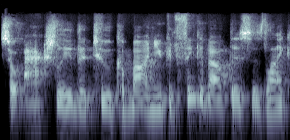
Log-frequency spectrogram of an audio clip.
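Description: Here a man with an American accent speaks at a fairly low pitch. His pitch variation is ordinary. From New York, Brooklyn. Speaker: psychologist. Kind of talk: interview conversation.

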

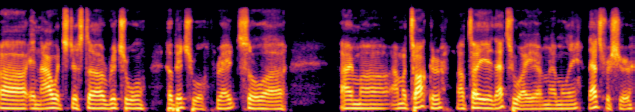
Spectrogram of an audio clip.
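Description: In a very clean recording with a silent background, a man speaks at medium pitch. His delivery is fairly slow, with monotone, flat intonation. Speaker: building science professional. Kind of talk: casual chat. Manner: halting, with many repeated words; talkative.

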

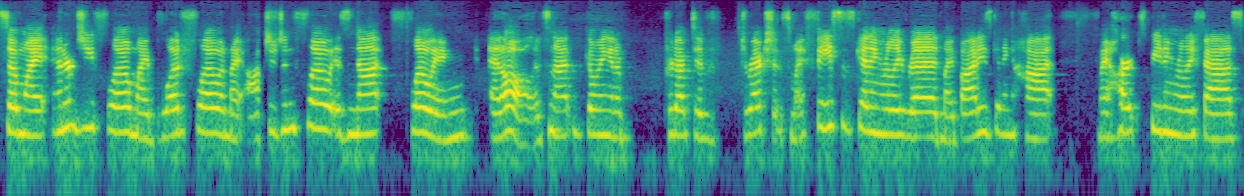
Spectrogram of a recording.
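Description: A woman with an American accent talks at a moderate pace in a high voice, her intonation fairly even. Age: 50s. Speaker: law professor. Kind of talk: interview.

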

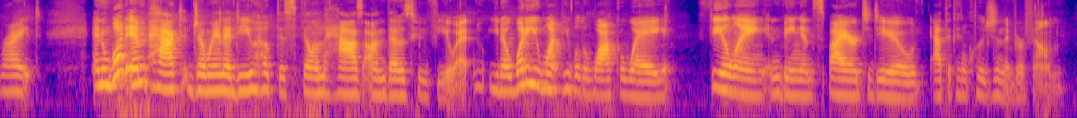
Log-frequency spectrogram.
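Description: A normal speaking voice at a moderate pace, with ordinary pitch variation and big swings in loudness. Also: woman, medium pitch for a woman. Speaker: podcast host. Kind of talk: interview. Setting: studio.

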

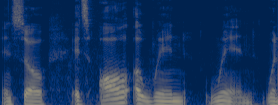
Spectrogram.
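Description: This is a man speaking. His pitch is fairly low. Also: very clean recording, silent background. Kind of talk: infomercial-style sales pitch, a brisk scripted ad read. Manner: upbeat, salesy and bright, rattling off product lists with polished enthusiasm.

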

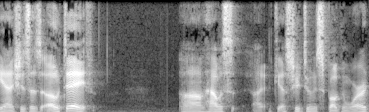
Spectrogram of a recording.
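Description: Speaking with an American accent at a moderate pace, a man uses a fairly low pitch and ordinary pitch variation. The recording is very clean, with a silent background. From New York, the Bronx. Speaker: storyteller. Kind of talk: interview. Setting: interview in Brooklyn.

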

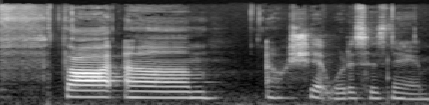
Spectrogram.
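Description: Against a silent background in a very clean recording, someone with an American accent speaks at a very slow pace. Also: woman. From New Jersey, near Atlantic City. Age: 20s. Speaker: comedian. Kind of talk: casual chat.

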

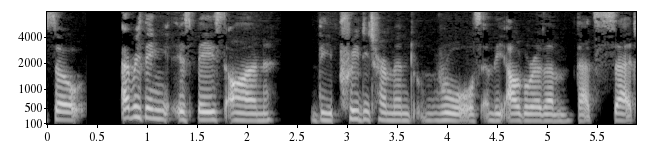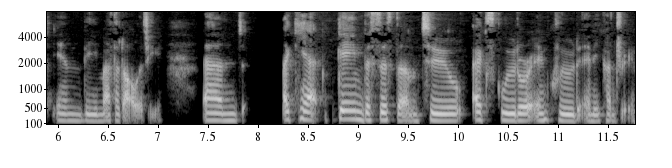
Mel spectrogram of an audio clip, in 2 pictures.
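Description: Heard on a very clean recording with a silent background, a woman with an American accent uses an ordinary speaking voice at a medium pitch, moderate pace and fairly even intonation. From childhood split between Beijing and the US. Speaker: index fund founder. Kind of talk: podcast interview.

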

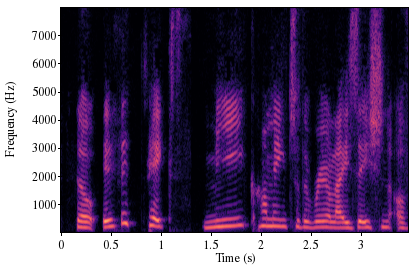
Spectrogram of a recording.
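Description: With a French accent, a woman talks at a fairly slow pace in a medium pitch with ordinary pitch variation, the sound dry and close with no echo. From France. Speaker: Bible teacher and podcast host. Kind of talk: interview, faith conversation.

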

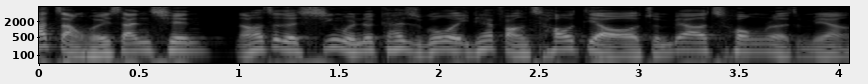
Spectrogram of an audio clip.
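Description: A man speaks at a fairly quick pace, with vocal fry. The recording is very clean, with a silent background. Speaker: podcast host and crypto author. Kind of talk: solo podcast monologue presenting his book. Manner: casual, frequent filler particles.

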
